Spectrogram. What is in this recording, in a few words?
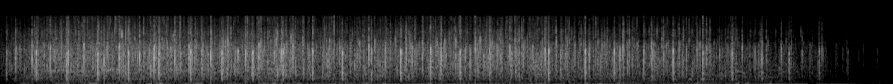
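"out", spoken; wesole przedszkole bolka i lolka; olimpiada letnia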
